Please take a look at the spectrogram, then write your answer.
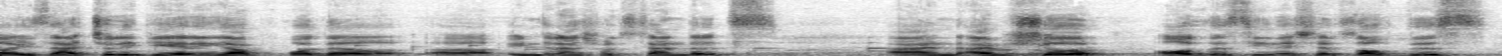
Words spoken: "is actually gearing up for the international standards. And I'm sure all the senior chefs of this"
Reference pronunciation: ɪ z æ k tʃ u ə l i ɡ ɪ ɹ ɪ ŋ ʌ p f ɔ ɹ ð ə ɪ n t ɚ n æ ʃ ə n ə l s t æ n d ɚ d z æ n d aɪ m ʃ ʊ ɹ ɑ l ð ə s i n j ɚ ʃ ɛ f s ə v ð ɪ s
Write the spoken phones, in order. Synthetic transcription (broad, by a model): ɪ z æ k tʃ u ə l i ɡ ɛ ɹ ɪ ŋ ʌ p f ɔ ɹ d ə ɪ n t ɚ n æ ʃ ə n ə l s t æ n d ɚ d s æ n d aɪ m ʃ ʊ ɹ ɑ l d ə s i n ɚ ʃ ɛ p s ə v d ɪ s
